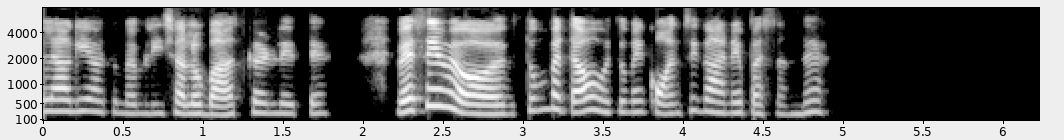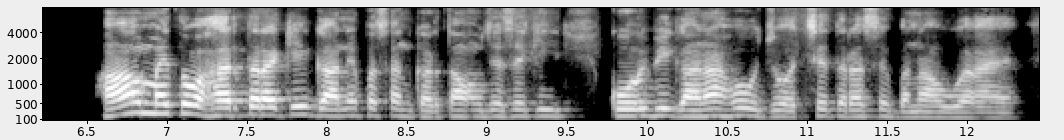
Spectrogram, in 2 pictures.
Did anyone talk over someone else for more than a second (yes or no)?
no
